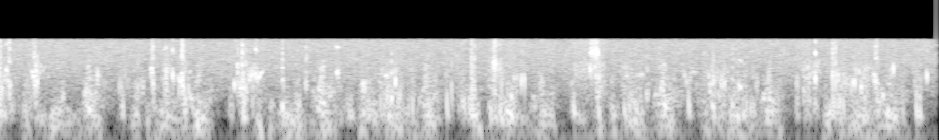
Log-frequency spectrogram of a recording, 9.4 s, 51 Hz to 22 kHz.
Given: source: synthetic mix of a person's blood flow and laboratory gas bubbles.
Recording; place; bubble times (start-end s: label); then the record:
Doppler ultrasound of blood flow; precordium
0.00-0.53 s: bubbles
0.98-1.11 s: bubbles
1.20-1.49 s: bubbles
1.53-1.95 s: bubbles
2.31-2.69 s: bubbles
2.81-2.93 s: bubbles
3.00-3.13 s: bubbles
3.37-4.20 s: bubbles
4.47-4.83 s: bubbles
4.90-5.32 s: bubbles
5.71-6.09 s: bubbles
6.12-6.54 s: bubbles
6.83-7.64 s: bubbles
7.98-8.26 s: bubbles
8.30-8.86 s: bubbles
8.94-9.02 s: bubbles
9.14-9.35 s: bubbles
9.38-9.40 s: bubbles
From the record:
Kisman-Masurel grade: 343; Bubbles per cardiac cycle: rolling drumbeat, 9 or more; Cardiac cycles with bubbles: 100%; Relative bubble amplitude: loud (0.450 to 0.775); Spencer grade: 3 (all of the cardiac periods contain showers or single bubble signals, but not dominating or overriding the cardiac motion signals); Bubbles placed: only in the low amplitude regions of the cardiac cycle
